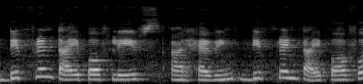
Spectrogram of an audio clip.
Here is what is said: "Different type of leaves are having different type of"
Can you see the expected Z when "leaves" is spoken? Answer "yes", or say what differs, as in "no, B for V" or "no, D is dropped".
no, S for Z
